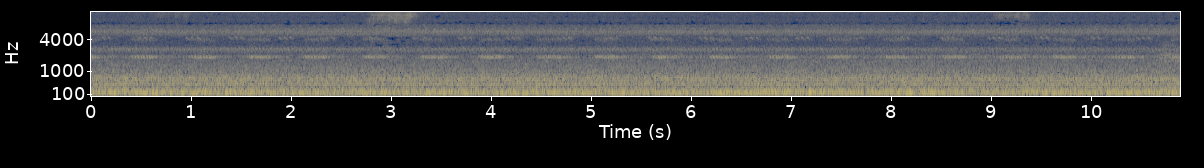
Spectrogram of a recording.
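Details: Cricket calling in quick regular pulses, nearly three per second, fading out partway through, beneath which runs a constant deep rumbling noise.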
